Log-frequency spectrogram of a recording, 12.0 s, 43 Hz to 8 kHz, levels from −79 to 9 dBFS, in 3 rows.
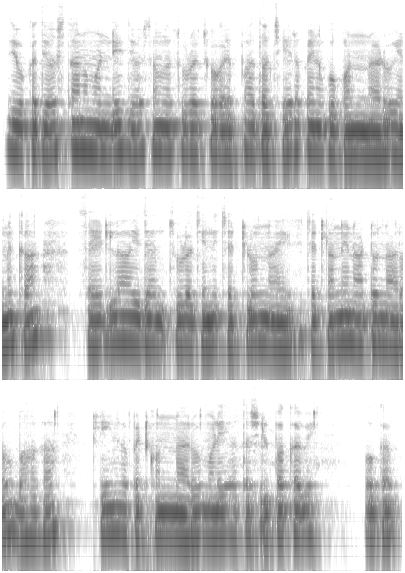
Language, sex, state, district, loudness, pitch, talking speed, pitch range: Telugu, male, Andhra Pradesh, Anantapur, -31 LUFS, 115 Hz, 145 wpm, 115-120 Hz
